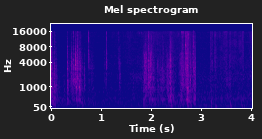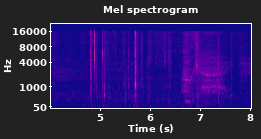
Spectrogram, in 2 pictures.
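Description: Scattered plastic clicks and rustling as hands work inside an inkjet printer with its scanner unit raised. A short murmured voice comes near the end.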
